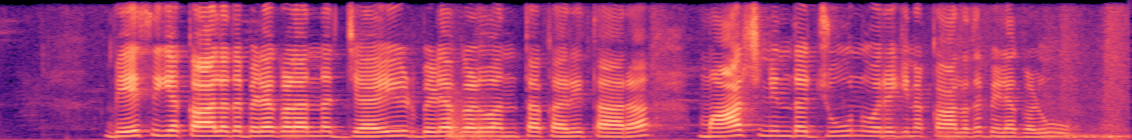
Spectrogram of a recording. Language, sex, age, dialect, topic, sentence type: Kannada, female, 18-24, Central, agriculture, statement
